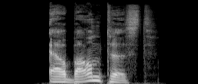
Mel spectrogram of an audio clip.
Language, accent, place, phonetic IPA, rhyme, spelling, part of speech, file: German, Germany, Berlin, [ɛɐ̯ˈbaʁmtəst], -aʁmtəst, erbarmtest, verb, De-erbarmtest.ogg
- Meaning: inflection of erbarmen: 1. second-person singular preterite 2. second-person singular subjunctive II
